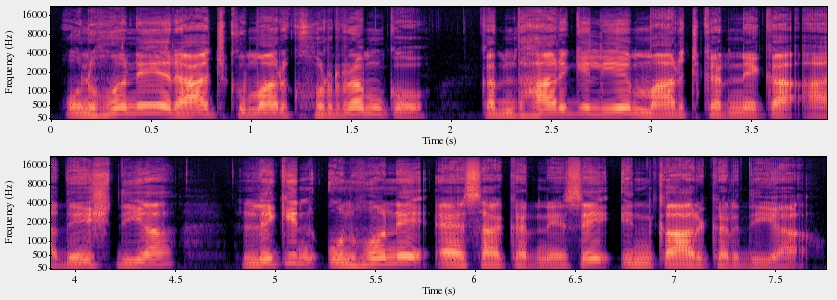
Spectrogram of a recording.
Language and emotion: Hindi, neutral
